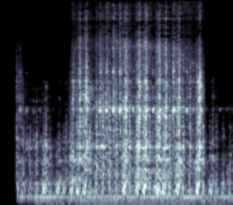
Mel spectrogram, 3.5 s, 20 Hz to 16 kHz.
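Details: Subaru Impreza (about 2018): loud, harsh rhythmic knocking over a steady engine hum that keeps getting worse, a spun rod bearing hammering in the bottom end.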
